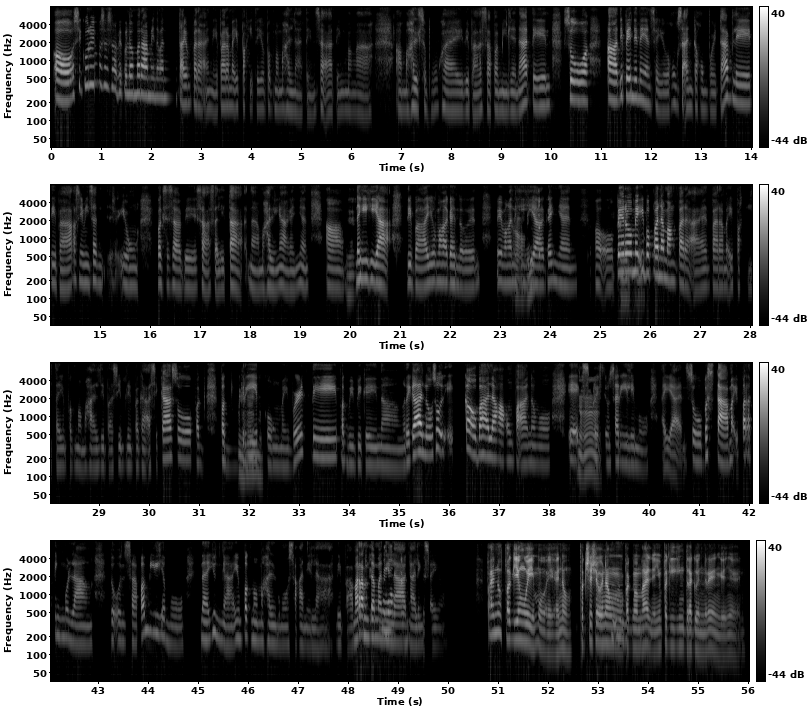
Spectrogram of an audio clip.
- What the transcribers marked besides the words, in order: unintelligible speech; other noise
- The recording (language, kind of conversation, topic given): Filipino, podcast, Paano ninyo ipinapakita ang pagmamahal sa inyong pamilya?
